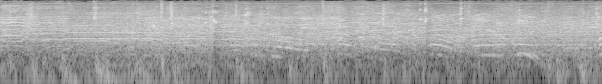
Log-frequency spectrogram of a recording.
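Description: Basketball bouncing on a hardwood court during live play, with sneakers squeaking in short high squeals throughout, over the steady noise of an arena crowd.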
